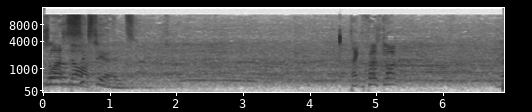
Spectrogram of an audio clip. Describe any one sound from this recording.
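A large crowd murmurs and whistles in a big echoing hall.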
